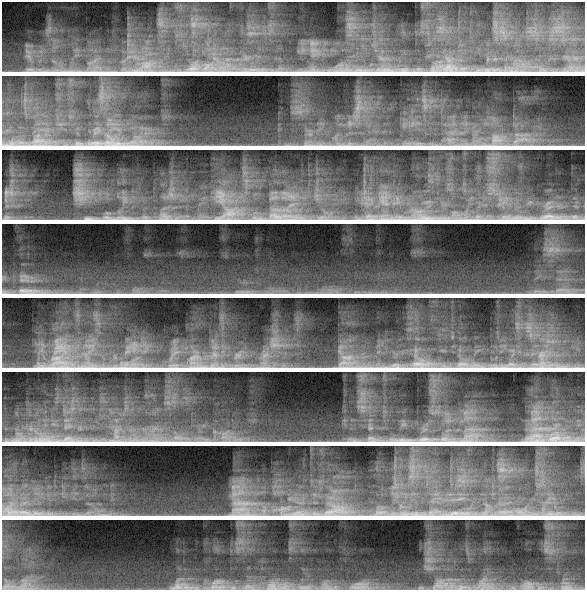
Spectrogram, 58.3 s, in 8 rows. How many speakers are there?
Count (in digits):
8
